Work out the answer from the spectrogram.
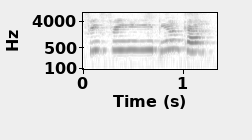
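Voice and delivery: high, loud happy release; excited release call. Real, not acted. Trainer releasing the waiting dog, high and excited. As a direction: cheer her free.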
